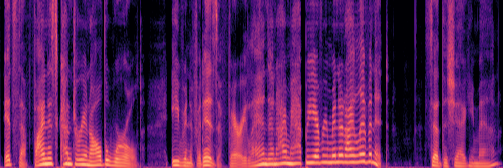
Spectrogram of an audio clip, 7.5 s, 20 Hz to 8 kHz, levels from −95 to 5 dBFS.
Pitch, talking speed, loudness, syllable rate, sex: 205 Hz, 215 wpm, -18 LUFS, 5.9 syllables/s, female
